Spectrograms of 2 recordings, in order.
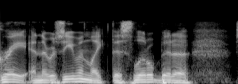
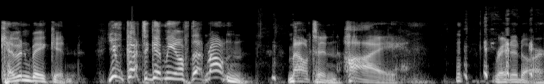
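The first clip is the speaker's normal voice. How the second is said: put-on movie trailer announcer voice, higher; 6 semitones higher than usual. Retelling a scene where Kramer does fake previews on Movie Phone: Kramer's fake Moviefone preview voice. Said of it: "he's doing fake, you know, previews on Movie Phone".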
